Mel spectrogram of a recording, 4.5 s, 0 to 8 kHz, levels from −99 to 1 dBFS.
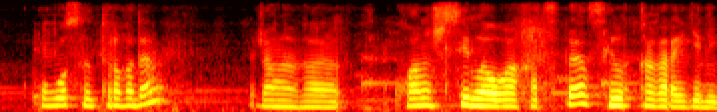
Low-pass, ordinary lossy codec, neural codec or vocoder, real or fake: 7.2 kHz; none; codec, 24 kHz, 6 kbps, HILCodec; fake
